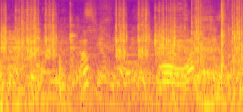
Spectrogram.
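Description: Speech: several people talking over one another, with one voice saying "oh".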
